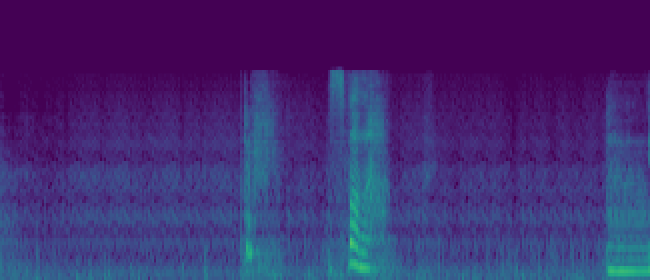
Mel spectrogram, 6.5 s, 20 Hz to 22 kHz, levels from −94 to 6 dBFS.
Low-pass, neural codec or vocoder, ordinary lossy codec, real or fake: none; codec, 16 kHz, 1 kbps, FunCodec, trained on Chinese and English, 50 frames a second; none; fake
